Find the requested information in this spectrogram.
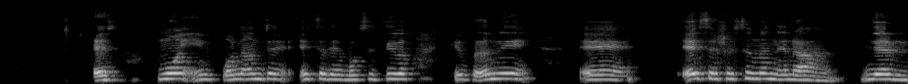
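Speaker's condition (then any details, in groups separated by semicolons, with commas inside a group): Cerebral palsy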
